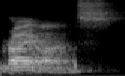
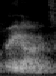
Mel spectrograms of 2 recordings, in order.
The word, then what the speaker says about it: prions: matter that's contaminated with prions, or prions, I've been told I was pronouncing it wrong before, prions are basically misfolded proteins that cause the other proteins around them to misfold.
